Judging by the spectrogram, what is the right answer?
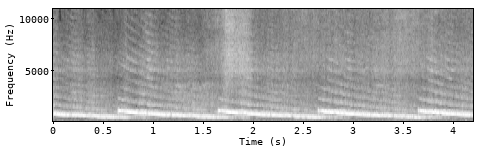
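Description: Building evacuation alarm sounding the German standard emergency signal: a loud tone that falls from high to low over about a second, repeated about once a second, the signal for everyone to leave the building.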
